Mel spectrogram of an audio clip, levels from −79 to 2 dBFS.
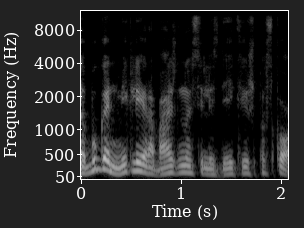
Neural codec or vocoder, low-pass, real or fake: none; 10.8 kHz; real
